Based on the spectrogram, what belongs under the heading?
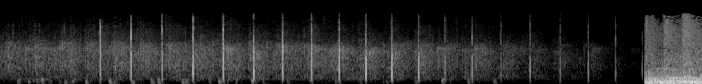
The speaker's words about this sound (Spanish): gracias en verdad, y les pido un aplauso también para despedirlos a ellos.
